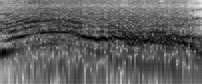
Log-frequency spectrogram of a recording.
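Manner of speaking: high, loud witch shriek; witch scream. Acted. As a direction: shriek as the cart goes over. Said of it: "kind of screams".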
